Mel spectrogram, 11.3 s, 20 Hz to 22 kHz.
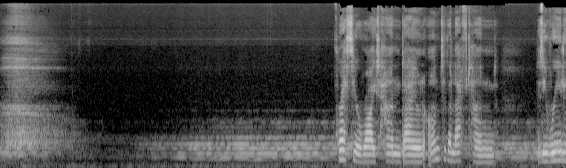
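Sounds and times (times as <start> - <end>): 
deep breathing during a guided exercise: 0.0 - 1.7, 10.0 - 10.7
sustained musical drone: 2.9 - 11.3
speech: 6.8 - 10.0, 10.8 - 11.3.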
